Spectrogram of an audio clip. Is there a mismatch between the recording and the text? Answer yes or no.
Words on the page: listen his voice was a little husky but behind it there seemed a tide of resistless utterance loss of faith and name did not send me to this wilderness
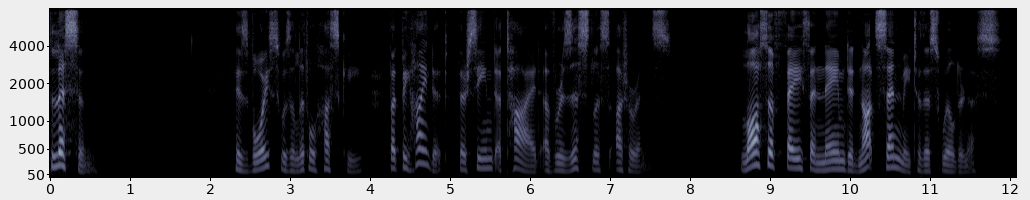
no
